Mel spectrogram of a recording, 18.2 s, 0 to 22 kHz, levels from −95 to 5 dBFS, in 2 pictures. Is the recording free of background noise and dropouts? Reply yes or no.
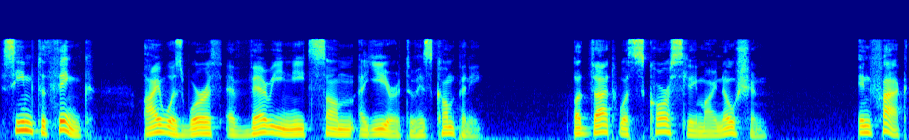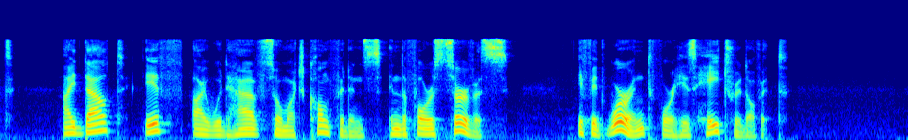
yes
